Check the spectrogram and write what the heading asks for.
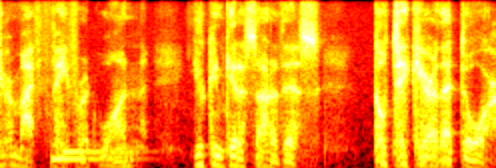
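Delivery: whispered, encouraging words. Whispering encouragement to an ally during a fight: whisper. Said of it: "I'm gonna whisper to Ashrina".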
